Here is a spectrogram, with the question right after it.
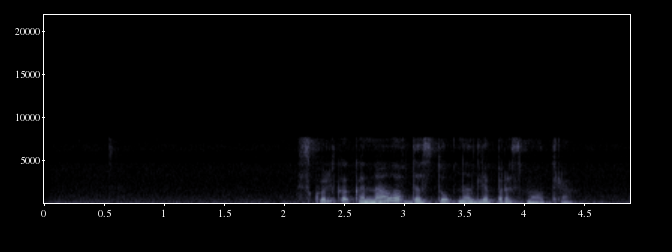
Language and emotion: Russian, neutral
